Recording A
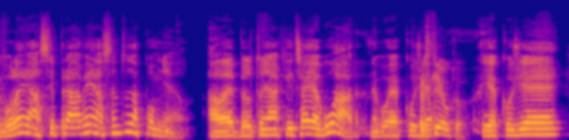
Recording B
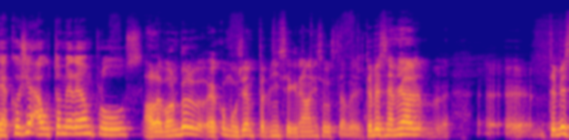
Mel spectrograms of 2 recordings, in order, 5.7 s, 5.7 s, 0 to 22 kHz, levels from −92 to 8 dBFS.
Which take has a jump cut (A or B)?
B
